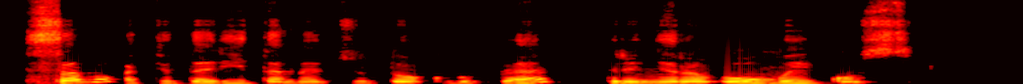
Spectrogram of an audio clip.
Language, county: Lithuanian, Kaunas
